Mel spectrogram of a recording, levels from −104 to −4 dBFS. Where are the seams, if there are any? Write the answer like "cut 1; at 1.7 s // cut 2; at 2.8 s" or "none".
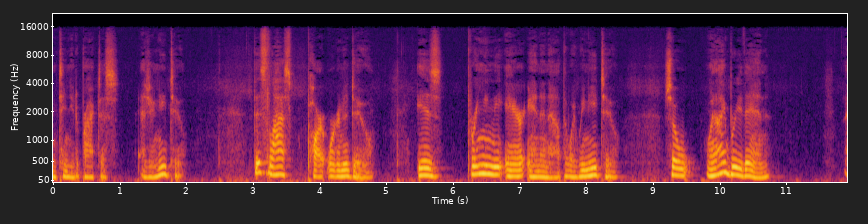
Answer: cut 1; at 9.7 s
